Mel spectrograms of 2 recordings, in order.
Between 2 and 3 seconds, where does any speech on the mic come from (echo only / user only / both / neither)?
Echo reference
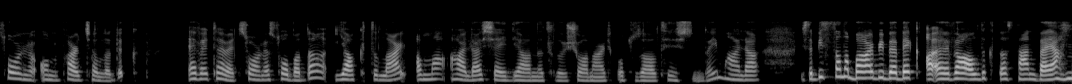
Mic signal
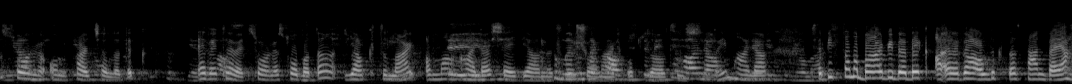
both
